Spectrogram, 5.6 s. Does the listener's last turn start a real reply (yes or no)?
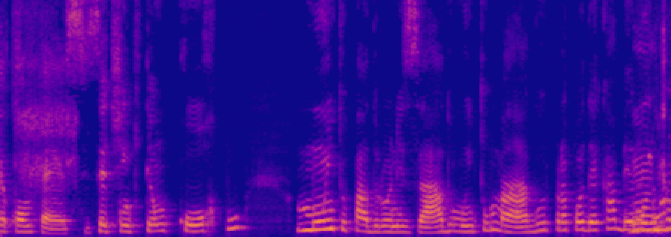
yes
